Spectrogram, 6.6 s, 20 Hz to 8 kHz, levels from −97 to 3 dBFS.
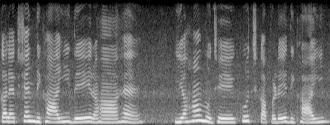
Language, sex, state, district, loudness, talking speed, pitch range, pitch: Hindi, female, Madhya Pradesh, Katni, -12 LUFS, 90 wpm, 235-270 Hz, 255 Hz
